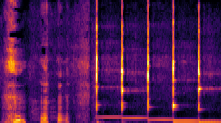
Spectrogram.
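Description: Outdoor playground metallophone, its metal bars struck with mallets in a quick descending run of about five notes, roughly four a second, each note ringing on. Loud.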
